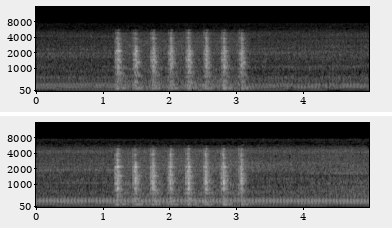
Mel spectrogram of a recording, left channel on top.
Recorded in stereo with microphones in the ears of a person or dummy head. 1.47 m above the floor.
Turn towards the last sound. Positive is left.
turn(degrees=-20)  # may be behind; listen again after turning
